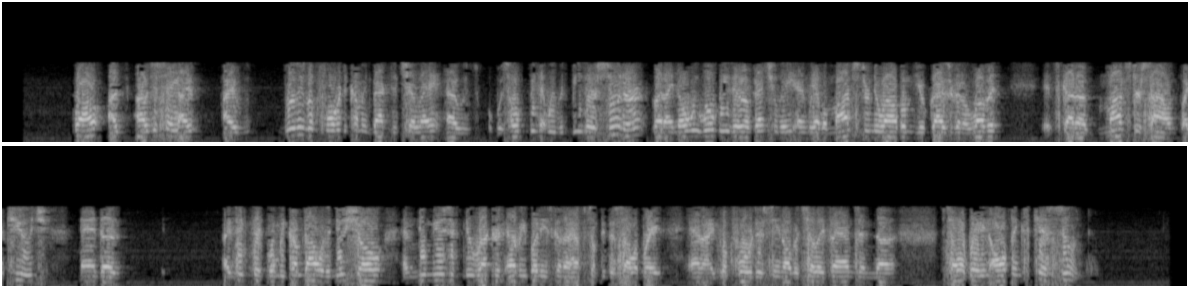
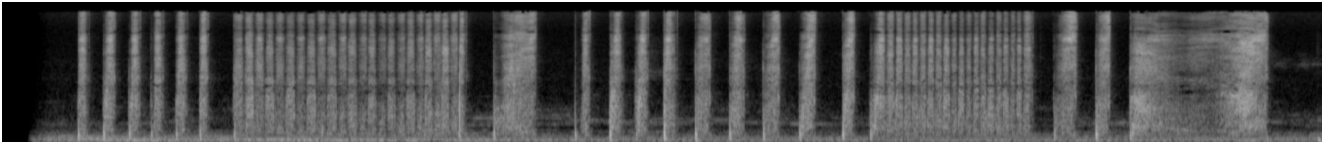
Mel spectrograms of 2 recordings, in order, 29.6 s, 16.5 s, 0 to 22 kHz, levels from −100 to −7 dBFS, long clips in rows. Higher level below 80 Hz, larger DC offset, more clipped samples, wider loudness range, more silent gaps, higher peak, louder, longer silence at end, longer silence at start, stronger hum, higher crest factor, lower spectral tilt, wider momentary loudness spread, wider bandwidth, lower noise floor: second, -66 dBFS vs -58 dBFS; neither; neither; about the same, 2 LU vs 3 LU; neither; second, -22 dBFS vs -10 dBFS; about the same, -36 LUFS vs -34 LUFS; first, 1.25 s vs 0 s; first, 0.9 s vs 0.5 s; neither; second, 14 dB vs 26 dB; about the same, -2 dB/octave vs -1 dB/octave; about the same, 8 LU vs 8 LU; second, 3.9 kHz vs 17 kHz; first, -74 dBFS vs -58 dBFS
